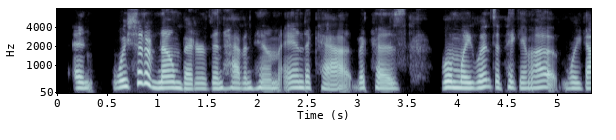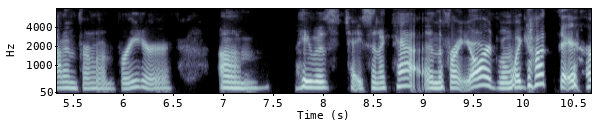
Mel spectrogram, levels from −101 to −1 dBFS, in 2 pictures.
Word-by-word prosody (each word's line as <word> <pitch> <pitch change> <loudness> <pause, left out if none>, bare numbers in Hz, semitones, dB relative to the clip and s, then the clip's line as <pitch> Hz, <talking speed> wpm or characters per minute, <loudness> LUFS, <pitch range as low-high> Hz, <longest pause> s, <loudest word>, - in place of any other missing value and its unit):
and 195 0 0 0.2
we 225 +5 +3
should've 360 - +3
known 200 0 +4
better 180 0 -1
than 185 +1 -1
having 190 0 -3
him 100 - -3
and 205 +2 0
a - - -2
cat, 175 -6 -2
because 95 - -3 0.3
when 210 0 +4
we 195 -1 +4
went 220 +4 0
to 210 - -3
pick 205 0 -4
him 190 0 -3
up- 215 +3 0
we 190 +1 -4
got 190 +2 0
him 200 -2 -2
from 185 0 -5
a 180 +1 -4
breeder- 180 +1 -3 0.5
um, 195 0 0 0.3
he 220 0 +5
was 210 -1 +1
chasing 195 -1 -3
a 195 - -1
cat 255 +6 +1
in 195 - +1
the 195 - +2
front 200 -2 +2
yard 275 +2 +5
when 190 +1 +2
we 215 0 +4
got 315 +7 +4
there. - - +4
195 Hz, 220 wpm, -22 LUFS, 185-210 Hz, 0.5 s, he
